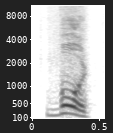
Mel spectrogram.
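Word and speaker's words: boat: है जसे ये देखो बी ओ ए टी बोट अब य पर देखो ए ना साइलेंट हो गया ए जो है ऑलमोस्ट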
